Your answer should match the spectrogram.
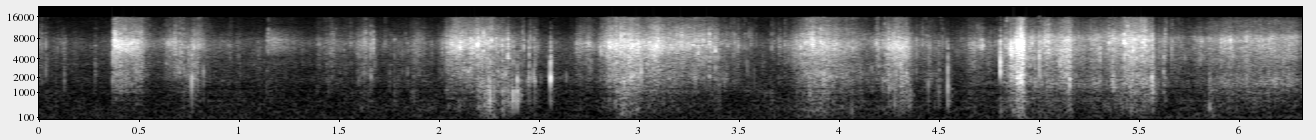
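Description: Footsteps crunching through dead leaves and twigs on a woodland path: an uneven series of rustling crunches.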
